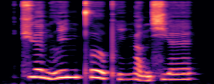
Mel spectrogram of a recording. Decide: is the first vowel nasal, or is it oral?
oral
